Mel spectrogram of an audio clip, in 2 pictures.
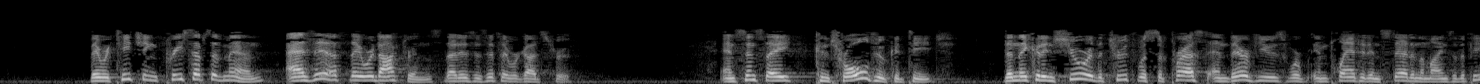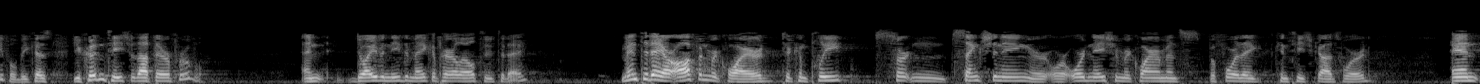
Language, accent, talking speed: English, American, 170 wpm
